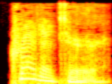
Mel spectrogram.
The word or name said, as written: creditorship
